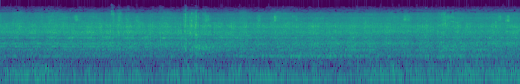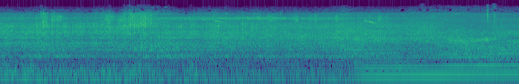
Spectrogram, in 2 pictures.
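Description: Wind buffets loudly as a bicycle rides along.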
